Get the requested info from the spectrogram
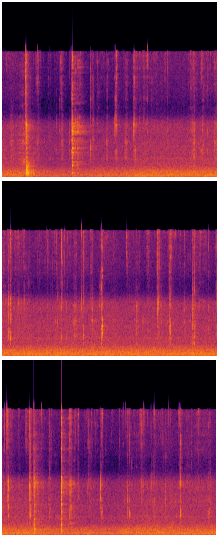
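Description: Close-up chewing and mouth noises of a person eating rice and bihon noodles by hand, with a few sharp clicks scattered through, the loudest near the start, over a steady background hum.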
